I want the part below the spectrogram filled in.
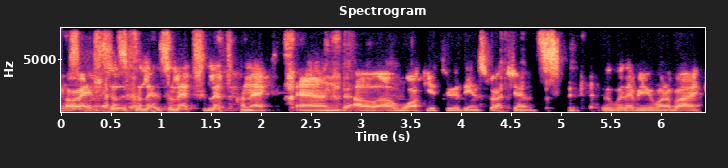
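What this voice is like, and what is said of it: Swedish accent in English. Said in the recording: “if you pick up on a weird accent, I'm Swedish”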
